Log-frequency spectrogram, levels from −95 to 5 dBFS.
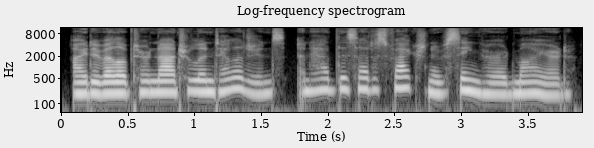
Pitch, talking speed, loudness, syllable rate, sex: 210 Hz, 200 wpm, -17 LUFS, 7.4 syllables/s, female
